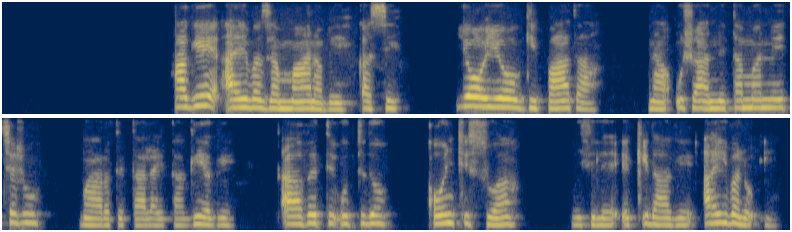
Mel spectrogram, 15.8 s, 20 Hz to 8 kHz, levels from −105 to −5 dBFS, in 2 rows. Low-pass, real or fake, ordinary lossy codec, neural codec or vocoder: 7.2 kHz; fake; Opus, 24 kbps; codec, 16 kHz, 8 kbps, FreqCodec, larger model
